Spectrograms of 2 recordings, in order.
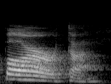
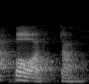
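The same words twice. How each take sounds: First: It has the pulled caipira R. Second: It is said with a Paulistano accent.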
